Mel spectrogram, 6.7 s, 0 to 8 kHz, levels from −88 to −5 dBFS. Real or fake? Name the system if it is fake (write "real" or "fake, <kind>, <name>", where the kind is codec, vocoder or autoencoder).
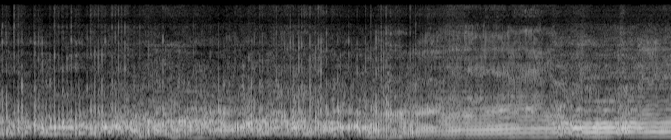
fake, codec, SNAC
